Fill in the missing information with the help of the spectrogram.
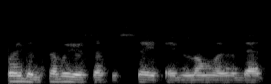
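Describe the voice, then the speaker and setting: A man's voice: lowish voice, flat delivery, quick pace, no room sound, natural voice. Man reading as a polite, curious young girl. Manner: polite, questioning. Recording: dry, tinny phone-like recording.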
